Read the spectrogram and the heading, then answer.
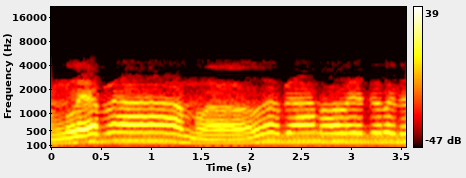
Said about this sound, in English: We got the goats. We got three goats, in fact.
